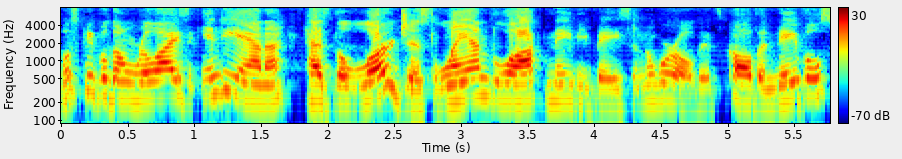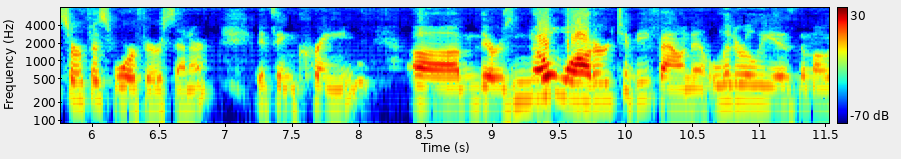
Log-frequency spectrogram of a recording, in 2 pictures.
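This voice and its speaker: A woman with an unremarkable speaking voice talks at a moderate pace, medium in pitch with ordinary variation. Her loudness swings widely. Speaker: keynote speaker. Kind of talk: keynote talk.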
